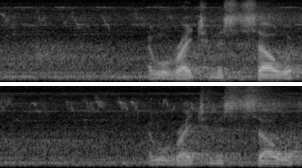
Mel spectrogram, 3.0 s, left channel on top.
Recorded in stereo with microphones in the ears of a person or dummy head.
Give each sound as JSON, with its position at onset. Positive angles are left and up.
{"t": 0.0, "sound": "an insect", "side_deg": 60, "distance_m": 2.0}
{"t": 1.5, "sound": "a man speaking", "side_deg": 35, "distance_m": 0.5}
